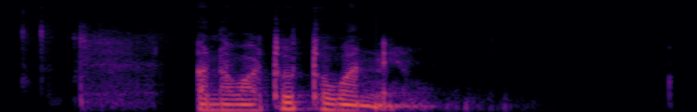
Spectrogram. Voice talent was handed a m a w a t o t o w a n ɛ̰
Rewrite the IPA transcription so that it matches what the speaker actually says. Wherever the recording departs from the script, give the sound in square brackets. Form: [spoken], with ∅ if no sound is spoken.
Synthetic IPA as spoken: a [n] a w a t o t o w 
